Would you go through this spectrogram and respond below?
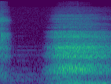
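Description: A single deep breath, drawn in audibly through the mouth after a short pause, close and intimate, with no speech.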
